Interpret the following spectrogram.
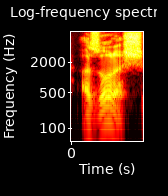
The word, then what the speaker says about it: Açores: i will you know i'll risk my uh reputation here with my portuguese pronunciation but it should be more like azornish we'll find out from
